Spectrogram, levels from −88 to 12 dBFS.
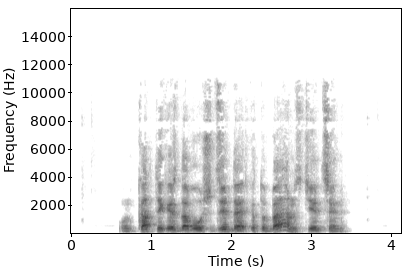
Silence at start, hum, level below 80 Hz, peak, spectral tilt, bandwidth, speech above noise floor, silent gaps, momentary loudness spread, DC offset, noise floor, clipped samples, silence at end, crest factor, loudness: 0.65 s; none; -72 dBFS; -6 dBFS; -4.5 dB/octave; 11 kHz; 57 dB; none; 13 LU; under 0.1%; -78 dBFS; under 0.1%; 0.75 s; 18 dB; -21 LUFS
